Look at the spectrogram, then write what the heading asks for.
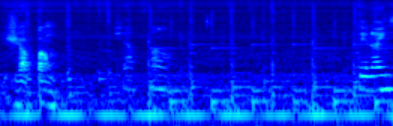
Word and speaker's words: Japão: How do you say Japan in Portuguese? It's Japão.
